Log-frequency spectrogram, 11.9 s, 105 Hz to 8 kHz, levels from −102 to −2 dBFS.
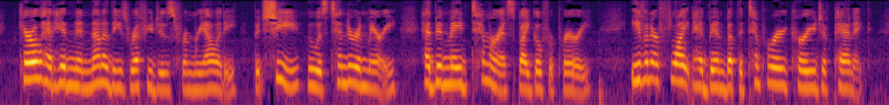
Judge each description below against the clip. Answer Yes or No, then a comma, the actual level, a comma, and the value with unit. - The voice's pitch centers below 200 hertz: No, high, 225 Hz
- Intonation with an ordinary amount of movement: Yes, average, 3.8 semitones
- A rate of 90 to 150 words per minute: No, average, 175 wpm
